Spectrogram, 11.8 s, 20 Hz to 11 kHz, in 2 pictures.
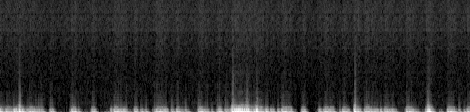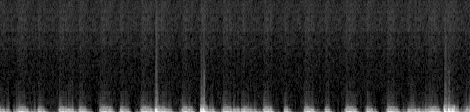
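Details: Heart racing after being surprised a lot: fast, regular low thumps at roughly 150 a minute with occasional louder knocks; tachycardia.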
